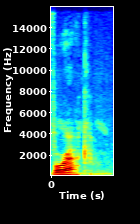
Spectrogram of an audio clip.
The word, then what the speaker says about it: Dvorak: It's pronounced Vorak. Thanks. Thanks so much. That enlightened me. It's pronounced Vorak.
